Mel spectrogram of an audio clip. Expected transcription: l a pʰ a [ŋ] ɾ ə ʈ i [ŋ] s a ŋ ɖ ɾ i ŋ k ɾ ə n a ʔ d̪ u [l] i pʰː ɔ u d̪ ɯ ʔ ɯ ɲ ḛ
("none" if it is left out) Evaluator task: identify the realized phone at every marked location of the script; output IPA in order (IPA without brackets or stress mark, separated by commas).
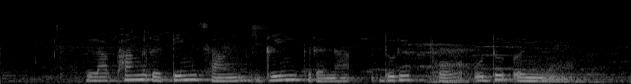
ŋ, ŋ, ɾ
